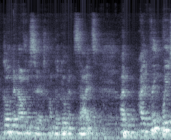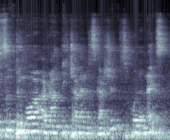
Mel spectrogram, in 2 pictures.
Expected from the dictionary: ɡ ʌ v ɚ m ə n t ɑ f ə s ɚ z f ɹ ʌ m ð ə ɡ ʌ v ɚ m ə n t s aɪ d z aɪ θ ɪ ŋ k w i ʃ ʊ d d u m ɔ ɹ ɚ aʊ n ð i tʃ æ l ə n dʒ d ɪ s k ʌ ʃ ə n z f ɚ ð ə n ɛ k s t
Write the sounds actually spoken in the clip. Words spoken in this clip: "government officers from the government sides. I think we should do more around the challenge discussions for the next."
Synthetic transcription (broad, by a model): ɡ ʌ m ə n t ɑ f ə s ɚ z f ɹ ʌ m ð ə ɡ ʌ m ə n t s aɪ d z aɪ θ ɪ ŋ k w i s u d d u m ɔ ɹ ɚ aʊ n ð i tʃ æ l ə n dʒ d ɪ s k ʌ ʃ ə n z f ɚ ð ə n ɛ k s t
